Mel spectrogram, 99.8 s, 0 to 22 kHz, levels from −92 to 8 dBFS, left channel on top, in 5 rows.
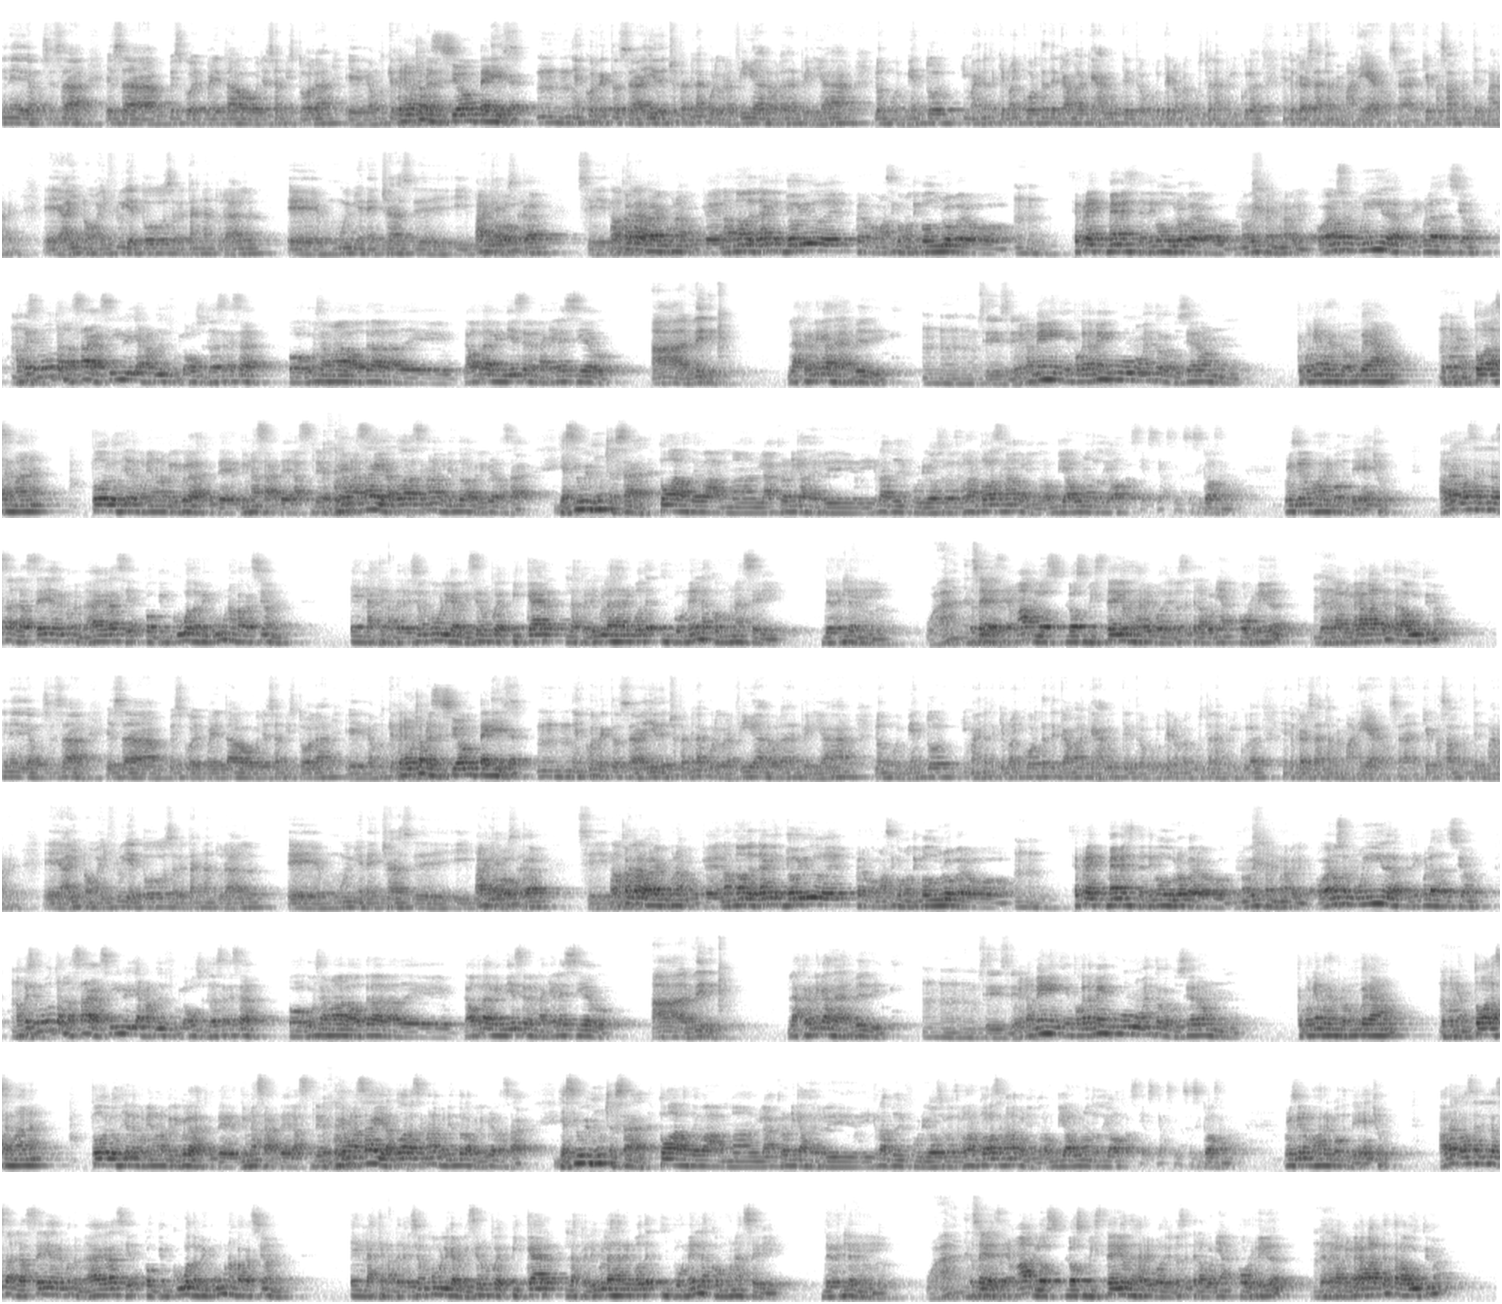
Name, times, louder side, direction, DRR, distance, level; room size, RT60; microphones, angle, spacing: voice 1, 0.0-5.8 6.5-6.7 7.1-23.3 23.8-27.0 27.7-28.6 33.5-33.9 36.6-36.9 40.1-40.4 48.6-49.6 52.2-53.6 59.1-59.4 84.7-85.0 90.9-91.6 92.2-93.2 97.4-97.7, equal, 45° left, -3 dB, 3.2 m, -39 dB
voice 2, 5.3-6.9 26.3-27.2 28.1-33.4 34.3-39.6 40.1-43.3 43.8-48.0 50.4-51.7 53.3-56.4 57.2-58.5 59.1-60.4 61.1-66.9 67.3-75.2 75.7-76.3 77.0-78.4 79.1-83.6 84.5-90.2 90.8-91.7 92.8-97.0 97.5-99.1, right 1 dB, 10° right, 0 dB, 1.2 m, -30 dB
9.4 x 6.6 x 4.1 m, 0.85 s
head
